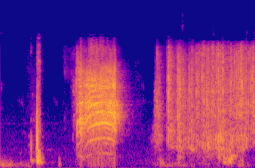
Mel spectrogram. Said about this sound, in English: Oh, God. Scumpling paper. Can you tell what it is? Yeah, wait, screwed up paper,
